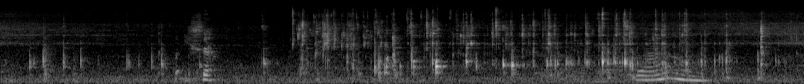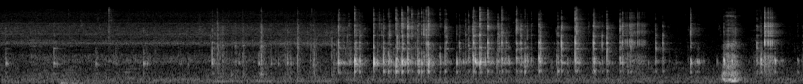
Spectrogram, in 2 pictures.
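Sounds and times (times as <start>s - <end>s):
soda fizzing and crackling: 0.0s - 16.0s
ice clinking against glass: 9.5s - 16.0s.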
